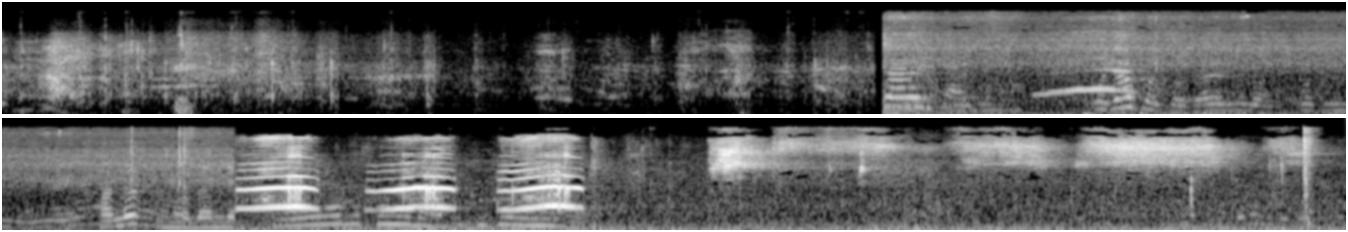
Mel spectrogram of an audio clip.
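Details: Abandoned infant macaque lying on the ground, left by its mother, crying: soft wavering cries build into three loud arched calls about half a second apart, followed by a hiss of rustling background noise.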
